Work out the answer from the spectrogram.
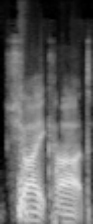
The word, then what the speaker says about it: Schweikart: How do you say it? Schweikart, I think. Schweikart, yes.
